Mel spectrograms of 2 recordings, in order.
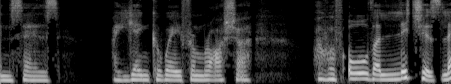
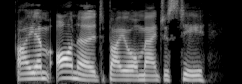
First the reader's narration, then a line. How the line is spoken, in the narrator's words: Aegon, who is Dreywolf, booms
